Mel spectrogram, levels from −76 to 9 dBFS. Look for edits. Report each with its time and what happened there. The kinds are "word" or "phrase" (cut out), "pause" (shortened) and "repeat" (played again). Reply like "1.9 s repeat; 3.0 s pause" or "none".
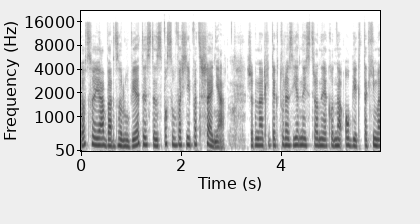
3.5 s word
